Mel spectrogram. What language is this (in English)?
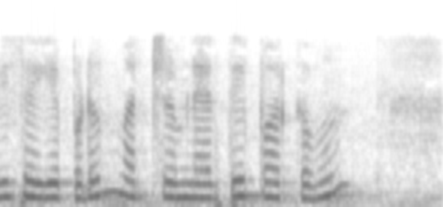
Tamil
